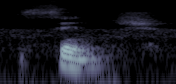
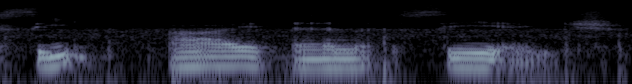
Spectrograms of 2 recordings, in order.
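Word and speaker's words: sinh: sine hyperbolic sine and this is sometimes pronounced pronounced cinch so the way the way the word cinch is written is you actually like c i n c h so this is pronounced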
